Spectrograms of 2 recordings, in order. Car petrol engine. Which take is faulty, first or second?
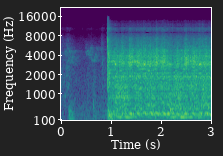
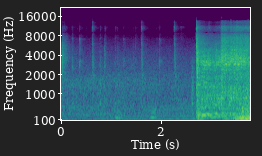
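second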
